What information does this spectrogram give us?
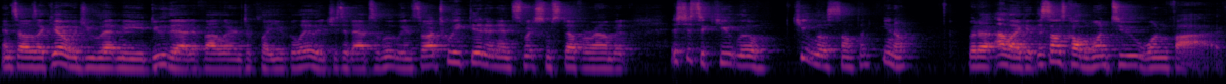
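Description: A man's voice: fairly high pitch, quick pace. A man in his late twenties chatting casually between songs at a home concert, easygoing and chatty, with fillers. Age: late 20s. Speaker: singer-songwriter. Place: small room at home with guitars on the wall. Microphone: phone or camera in front of him. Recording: roomy home room, guitar playing behind.

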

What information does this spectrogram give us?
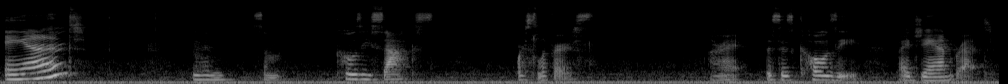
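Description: A woman in her thirties, a teacher, reading a picture book aloud in a soft, cozy way in a living room by a fireplace. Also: medium pitch, wildly swooping pitch, takes it slowly, creaky, long pauses, slight background noise, low-quality recording.

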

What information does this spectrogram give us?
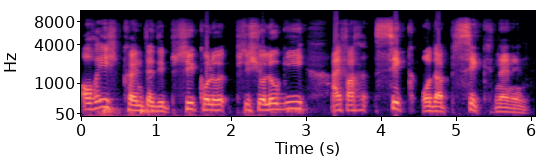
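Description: Slow-reading man. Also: mid-range voice, animated. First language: Portuguese. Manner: deliberate, measured reading with dry humor. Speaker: author reading his own text. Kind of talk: reading aloud, switching between languages. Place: room at home, indoors. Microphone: webcam at desk.

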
